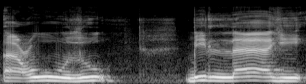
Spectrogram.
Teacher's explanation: سب سے پہلے اعوذ باللہ، اعوذ، حمزہ پتلا، عوذ، عو پہ ہونٹ گول اور ذو نرم کر کے ہونٹ گول، اعوذ باللہ، با پتلا، اللہ کا لام بھی پتلا، اس لیے کہ اللہ کے نام سے پہلے زیر ہے تو پتلا پڑھیں گے۔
